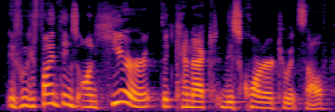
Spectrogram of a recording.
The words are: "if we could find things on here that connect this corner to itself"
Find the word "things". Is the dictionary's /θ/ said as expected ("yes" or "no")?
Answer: yes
